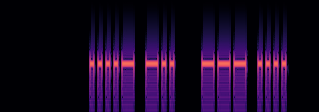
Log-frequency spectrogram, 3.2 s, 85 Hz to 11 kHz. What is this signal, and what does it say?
Morse code, heard as a keyed tone, about 30 wpm, 700 Hz. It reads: 4D OH
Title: Field Day Exchanges Encore - 30wpm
